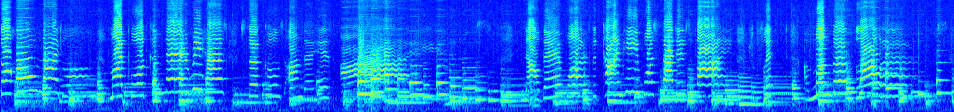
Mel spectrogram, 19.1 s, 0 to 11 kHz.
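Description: A woman singing a jaunty 1930s popular song in a wavery tone, with piano accompaniment.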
